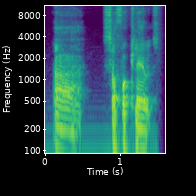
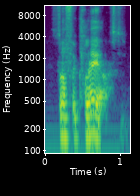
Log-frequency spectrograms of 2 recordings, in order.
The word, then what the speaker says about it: Sofocleos: So it's Angelos with a hard G. Angelos, right? That's correct. And then Sophocleos. Sophocleos.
